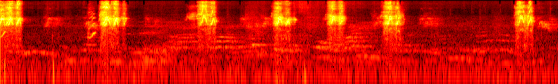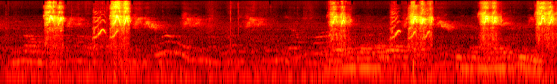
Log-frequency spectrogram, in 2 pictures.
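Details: Nestling sparrow begging while being fed by its mother: about seventeen piercing high chirps in irregular runs, a brief pause of more than a second midway, then the chirping resumes quickly.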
